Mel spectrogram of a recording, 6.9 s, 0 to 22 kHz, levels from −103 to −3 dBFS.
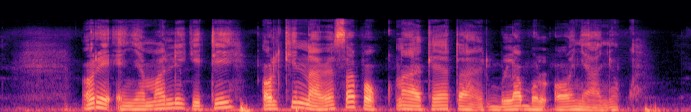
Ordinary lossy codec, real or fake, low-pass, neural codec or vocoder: none; real; none; none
